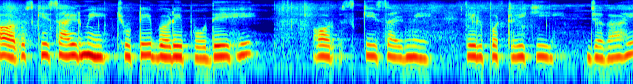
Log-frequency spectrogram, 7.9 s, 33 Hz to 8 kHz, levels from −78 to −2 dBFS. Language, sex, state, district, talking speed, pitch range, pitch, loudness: Hindi, female, Maharashtra, Aurangabad, 130 wpm, 195-215 Hz, 205 Hz, -18 LUFS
